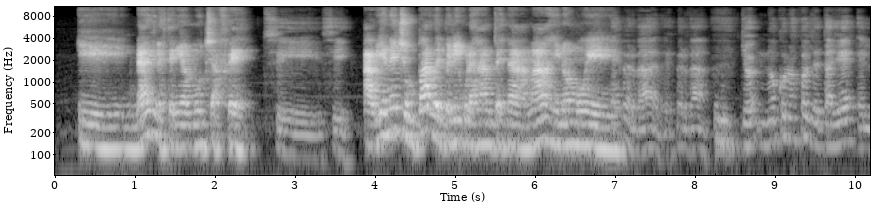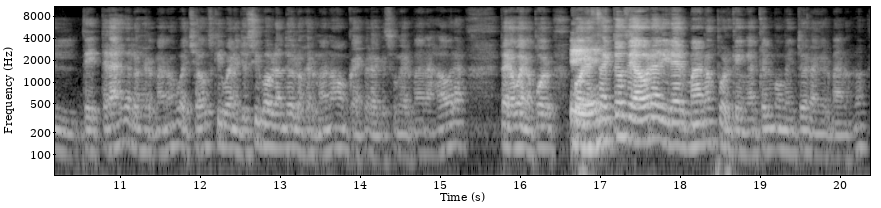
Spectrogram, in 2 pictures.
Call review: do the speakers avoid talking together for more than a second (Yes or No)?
Yes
